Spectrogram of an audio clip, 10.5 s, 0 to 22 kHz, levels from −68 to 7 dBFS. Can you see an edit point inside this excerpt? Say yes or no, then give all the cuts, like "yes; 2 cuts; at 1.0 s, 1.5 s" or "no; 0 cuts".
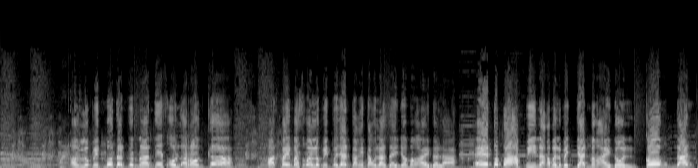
yes; 2 cuts; at 6.8 s, 9.6 s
